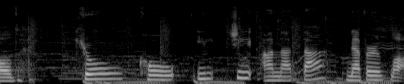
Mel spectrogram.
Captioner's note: speaking Korean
